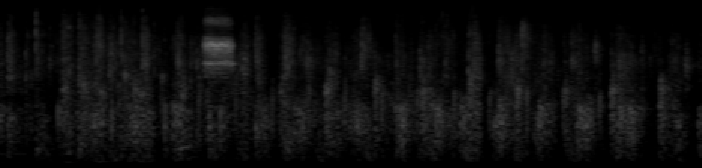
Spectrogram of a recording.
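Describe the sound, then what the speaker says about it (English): A hall audience at an open data challenge presentation gives a round of applause, dense continuous clapping at a steady level throughout with no talk over it. "Can we get one more round of applause for all?"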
